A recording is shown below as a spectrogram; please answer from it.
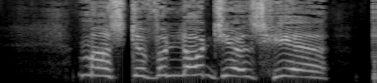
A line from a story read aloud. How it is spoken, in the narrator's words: bawled Natalia, the cook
